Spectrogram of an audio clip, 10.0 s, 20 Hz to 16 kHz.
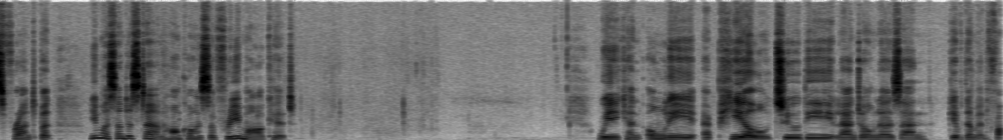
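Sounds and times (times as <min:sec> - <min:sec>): person inhaling: 0:00.6 - 0:00.9, 0:04.7 - 0:06.0.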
